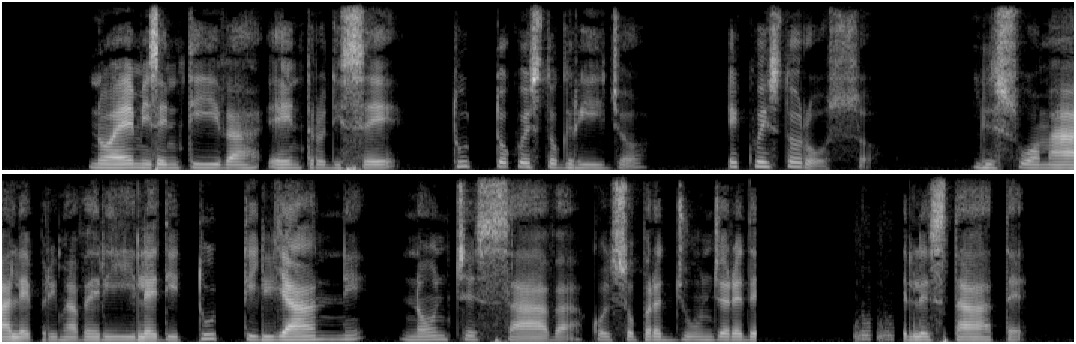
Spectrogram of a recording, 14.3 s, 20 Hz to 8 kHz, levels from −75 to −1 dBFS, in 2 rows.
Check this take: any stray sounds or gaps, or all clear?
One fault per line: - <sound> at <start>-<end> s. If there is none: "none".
- laugh at 12.8-13.1 s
